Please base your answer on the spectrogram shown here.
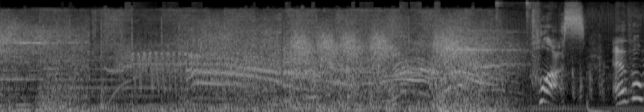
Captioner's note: screams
